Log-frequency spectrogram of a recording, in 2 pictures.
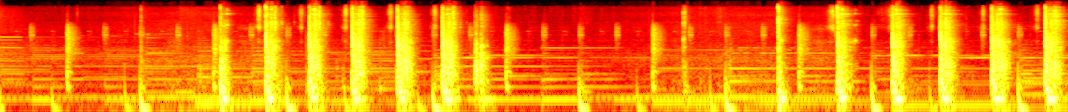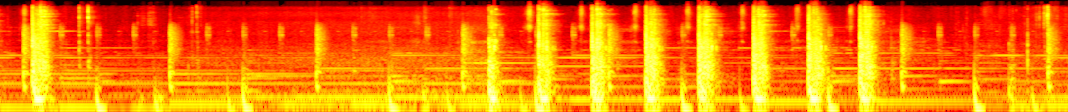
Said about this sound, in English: making sure your chisel's plumb, and then you'll chop deeper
